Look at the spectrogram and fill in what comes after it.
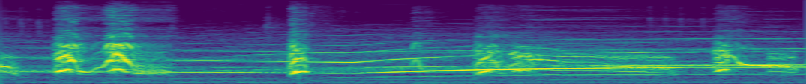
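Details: Brody the dog howling and barking at a tornado siren; two quick barks open, then a sustained, slowly rising howl with a few yips, the siren's smooth tone gliding along beneath.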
